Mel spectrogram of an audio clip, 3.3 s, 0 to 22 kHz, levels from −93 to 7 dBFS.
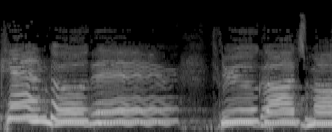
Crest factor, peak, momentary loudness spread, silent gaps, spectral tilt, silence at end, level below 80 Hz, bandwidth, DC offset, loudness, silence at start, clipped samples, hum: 12 dB; -14 dBFS; 9 LU; none; -5.5 dB/octave; 0 s; -74 dBFS; 10.5 kHz; under 0.1%; -26 LUFS; 0 s; under 0.1%; none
